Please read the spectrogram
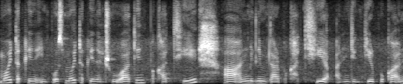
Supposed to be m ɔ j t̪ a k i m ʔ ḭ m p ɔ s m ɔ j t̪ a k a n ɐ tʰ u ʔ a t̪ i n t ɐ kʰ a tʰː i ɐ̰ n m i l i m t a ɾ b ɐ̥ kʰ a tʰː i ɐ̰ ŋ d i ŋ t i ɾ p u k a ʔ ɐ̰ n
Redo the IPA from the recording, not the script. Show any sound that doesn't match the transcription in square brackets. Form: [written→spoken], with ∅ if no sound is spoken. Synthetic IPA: m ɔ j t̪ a k i [m→n] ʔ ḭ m p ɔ s m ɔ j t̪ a k [a→i] n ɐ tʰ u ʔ a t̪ i n [t→p] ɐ kʰ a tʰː i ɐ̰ n m i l i m t a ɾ [b→p] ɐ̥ kʰ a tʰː i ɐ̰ [ŋ→n] d i ŋ t i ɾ p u k a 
